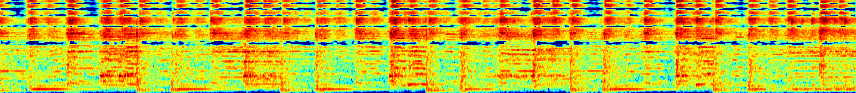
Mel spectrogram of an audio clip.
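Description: Live band playing an instrumental stretch of a Latin dance tune: keyboard, electronic drum kit and bass guitar, with a steady beat of high hand percussion on top and a low phrase repeating about every second and a quarter.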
